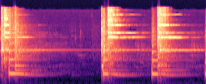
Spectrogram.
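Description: Villu, the long musical bow of villupattu, struck in rhythm: each stroke gives a sharp hit with the string's ringing note and the jingle of the bells on the bow. One stroke rings out for about a second, then the strokes resume about twice a second.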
